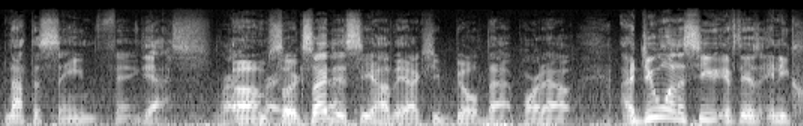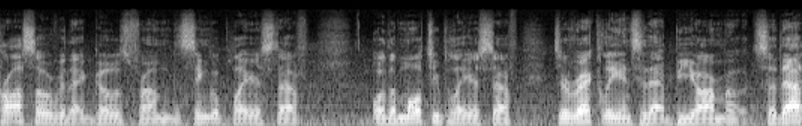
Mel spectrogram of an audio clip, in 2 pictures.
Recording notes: We are live from E3 2018 and are at the EA conference and EA Play event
